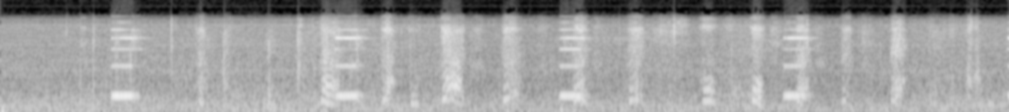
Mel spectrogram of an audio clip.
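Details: Harsh, noisy breath sounds from an awake child with stridor, over regular monitor beeps.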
